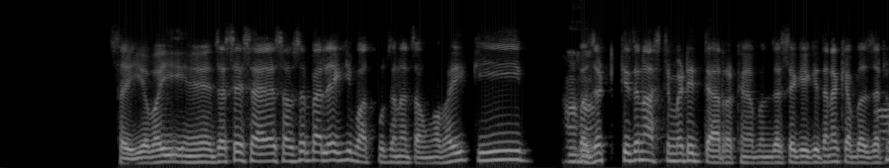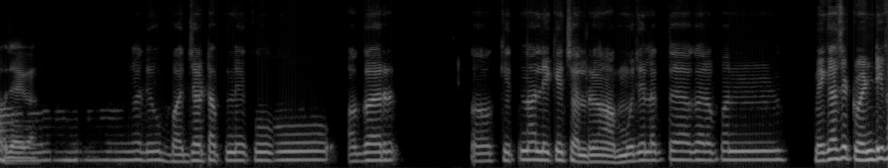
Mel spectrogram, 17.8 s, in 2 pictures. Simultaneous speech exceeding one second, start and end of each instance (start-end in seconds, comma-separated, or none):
none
